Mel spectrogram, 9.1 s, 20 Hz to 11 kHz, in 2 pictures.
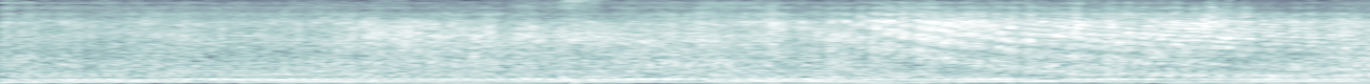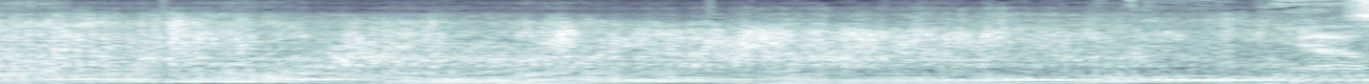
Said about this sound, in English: I think that is a twin-engined aircraft, not the slightly underpowered Tiger Moth, circa 1940.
